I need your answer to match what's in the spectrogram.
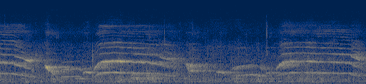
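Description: A baby cries in a string of drawn-out, warbling wails with short breaths between them, moderately loud, with no talking.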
